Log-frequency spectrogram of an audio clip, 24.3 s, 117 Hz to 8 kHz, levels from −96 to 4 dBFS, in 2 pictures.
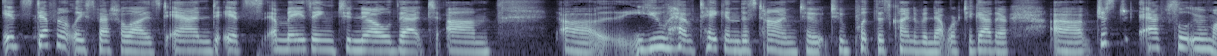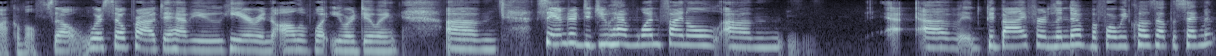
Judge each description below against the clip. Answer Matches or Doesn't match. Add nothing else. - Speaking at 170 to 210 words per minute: Doesn't match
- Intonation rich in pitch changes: Matches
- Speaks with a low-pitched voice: Doesn't match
